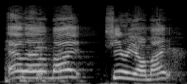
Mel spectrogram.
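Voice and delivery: high, loud hammed-up British accent; mock British accent. Host greets the British guest in a mock British accent. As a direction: play the cheeky Brit with a stage British accent. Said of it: "America's favorite thing to say is cheerio".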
